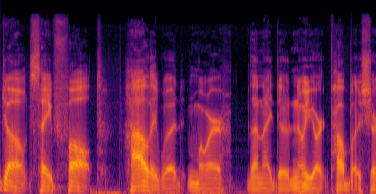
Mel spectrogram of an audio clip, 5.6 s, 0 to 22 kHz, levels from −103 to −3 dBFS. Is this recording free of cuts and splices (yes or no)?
yes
